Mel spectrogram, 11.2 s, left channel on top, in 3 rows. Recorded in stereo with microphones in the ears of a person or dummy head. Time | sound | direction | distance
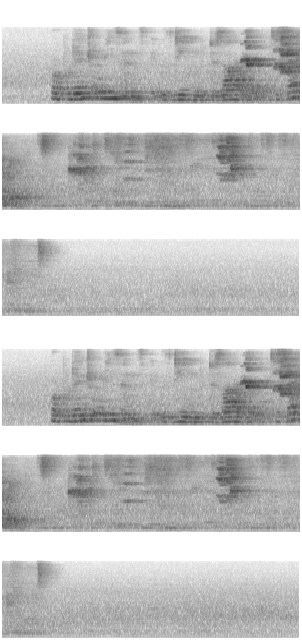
0.6 | a woman speaking | 50° right (ahead or behind) | 0.9 m
3.0 | a squeak | 40° right (ahead or behind) | 1.0 m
